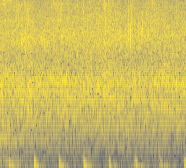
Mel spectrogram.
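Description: An audience applauds in praise of God, a dense hiss of clapping carried over a steady low thumping beat about four times a second, at a moderate level with no one speaking.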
